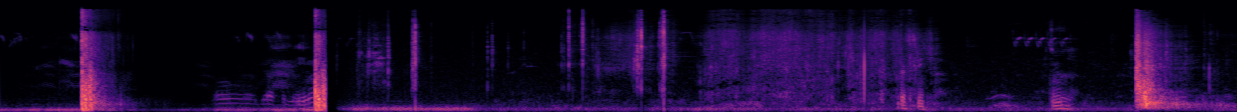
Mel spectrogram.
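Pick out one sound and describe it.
A pistol fires loud single shots outdoors.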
